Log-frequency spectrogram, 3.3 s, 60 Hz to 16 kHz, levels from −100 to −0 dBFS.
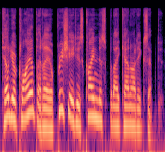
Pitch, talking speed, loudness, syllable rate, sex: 180 Hz, 235 wpm, -17 LUFS, 6.2 syllables/s, male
